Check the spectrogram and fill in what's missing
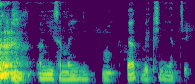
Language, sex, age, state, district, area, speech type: Bodo, male, 30-45, Assam, Chirang, urban, spontaneous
